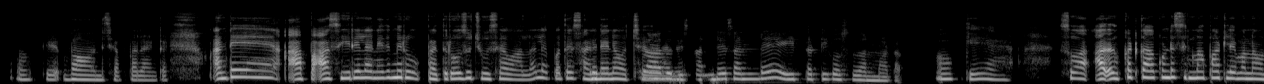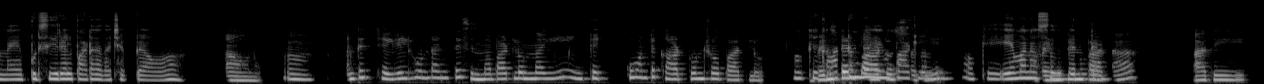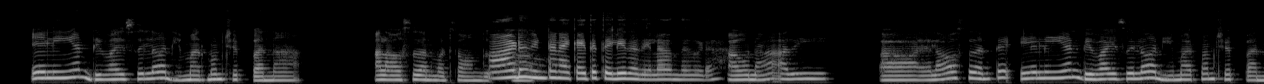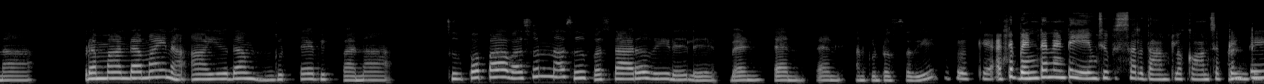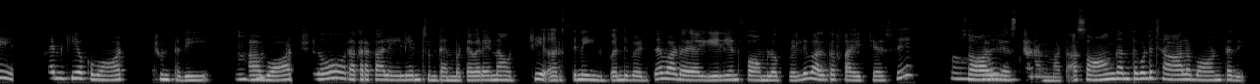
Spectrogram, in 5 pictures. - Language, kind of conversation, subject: Telugu, podcast, మీ చిన్నప్పటి జ్ఞాపకాలను వెంటనే గుర్తుకు తెచ్చే పాట ఏది, అది ఎందుకు గుర్తొస్తుంది?
- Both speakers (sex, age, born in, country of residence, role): female, 20-24, India, India, guest; female, 25-29, India, India, host
- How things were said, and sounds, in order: in English: "సీరియల్"; in English: "సండేనే"; other background noise; in English: "సండే, సండే ఎయిట్ థర్టీకి"; in English: "సో"; in English: "సీరియల్"; in English: "చైల్డ్‌హుడ్"; tapping; in English: "కార్టూన్ షో"; in English: "కార్టూన్‌లో"; in English: "బెంటెన్"; in English: "బెన్ టెన్?"; in English: "బెంటెన్"; singing: "ఎలియన్ డివైస్‌లోనీ మర్మం చెప్పనా?"; in English: "ఎలియన్ డివైస్‌లోనీ"; in English: "సాంగ్"; "ఆడియో" said as "ఆడు"; singing: "ఏలియన్ డివైజులోని మర్మం చెప్పనా? బ్రహ్మాండమైన … బెన్ టెన్ టెన్"; in English: "ఏలియన్"; in English: "సూపర్ పవర్స్‌సున్న"; in English: "బెన్ టెన్ టెన్"; in English: "బెన్ టెన్"; in English: "కాన్సెప్ట్"; in English: "వాచ్"; in English: "వాచ్‌లో"; in English: "ఏలియన్స్"; in English: "ఎర్త్‌ని"; in English: "ఏలియన్ ఫమ్‌లోకి"; in English: "ఫైట్"; in English: "సాల్వ్"; unintelligible speech; in English: "సాంగ్"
